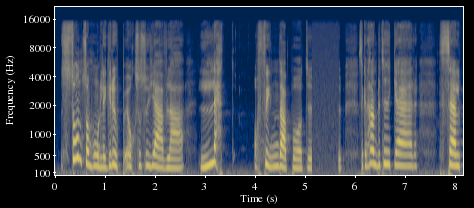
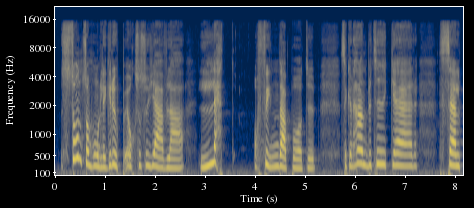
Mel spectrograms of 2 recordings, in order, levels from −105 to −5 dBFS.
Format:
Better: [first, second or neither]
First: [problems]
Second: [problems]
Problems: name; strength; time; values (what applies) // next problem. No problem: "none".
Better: second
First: audio freezing; at 5 s for 0.5 s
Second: none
